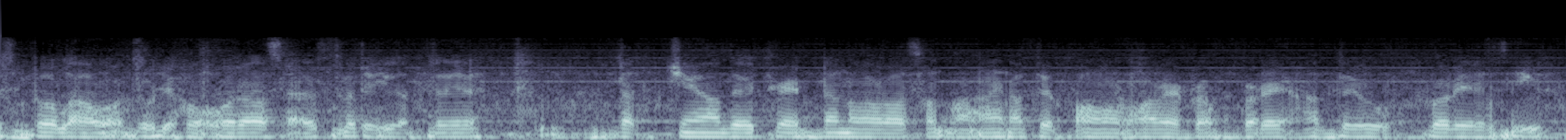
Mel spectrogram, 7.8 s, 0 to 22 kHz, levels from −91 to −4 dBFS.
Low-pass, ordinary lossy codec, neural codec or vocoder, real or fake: 7.2 kHz; none; codec, 16 kHz, 2 kbps, FunCodec, trained on LibriTTS, 25 frames a second; fake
